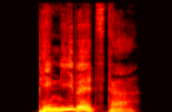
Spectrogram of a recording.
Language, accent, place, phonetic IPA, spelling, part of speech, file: German, Germany, Berlin, [peˈniːbəlstɐ], penibelster, adjective, De-penibelster.ogg
- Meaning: inflection of penibel: 1. strong/mixed nominative masculine singular superlative degree 2. strong genitive/dative feminine singular superlative degree 3. strong genitive plural superlative degree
